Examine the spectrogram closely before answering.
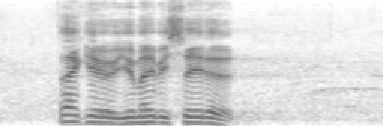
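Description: An elderly man speaks calmly through a microphone and loudspeakers in a large echoing hall.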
